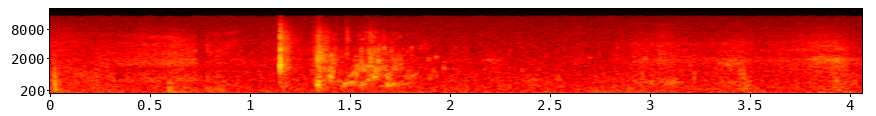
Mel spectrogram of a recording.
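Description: A plastic kayak bumps and scrapes against rock.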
